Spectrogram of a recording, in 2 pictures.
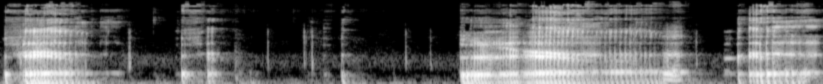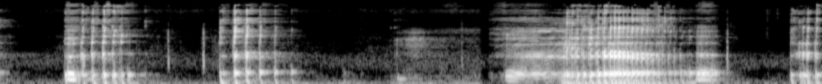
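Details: Woman burping after eating: several loud, drawn-out burps with short pauses between them; repeated belching.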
